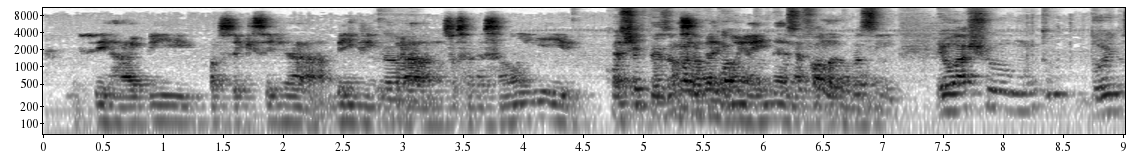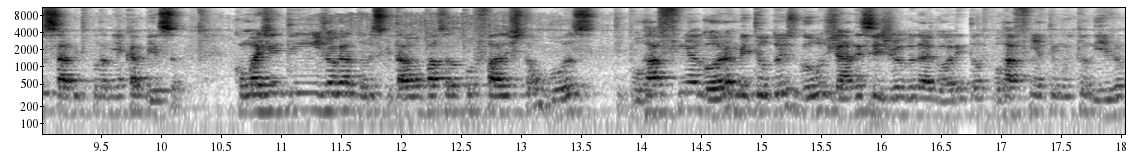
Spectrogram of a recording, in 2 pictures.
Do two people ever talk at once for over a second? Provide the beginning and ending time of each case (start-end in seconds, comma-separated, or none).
4.7-6.9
